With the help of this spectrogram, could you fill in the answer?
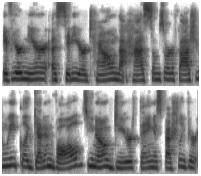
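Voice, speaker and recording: A woman with a Canadian accent and an unremarkable speaking voice talks at a fairly quick pace and medium pitch, with fairly even intonation over a quiet background. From Canada. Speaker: hair stylist. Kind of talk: casual chat.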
